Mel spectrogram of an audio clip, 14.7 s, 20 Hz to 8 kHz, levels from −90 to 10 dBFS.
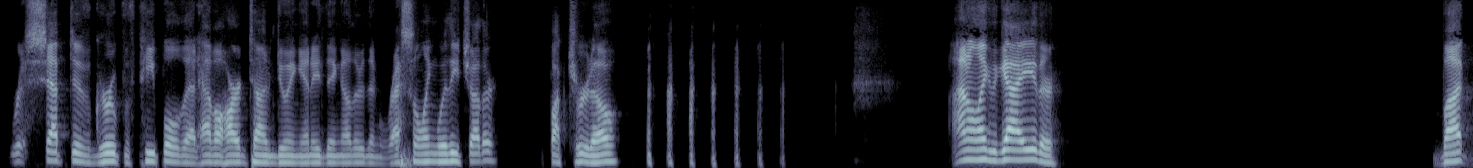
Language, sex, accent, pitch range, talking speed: English, male, American, 125-145 Hz, 105 wpm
